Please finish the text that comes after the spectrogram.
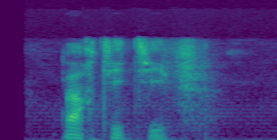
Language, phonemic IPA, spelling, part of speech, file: French, /paʁ.ti.tif/, partitif, adjective / noun, Partitif-FR.ogg
- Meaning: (adjective) partitive (indicating a part); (noun) partitive, partitive case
